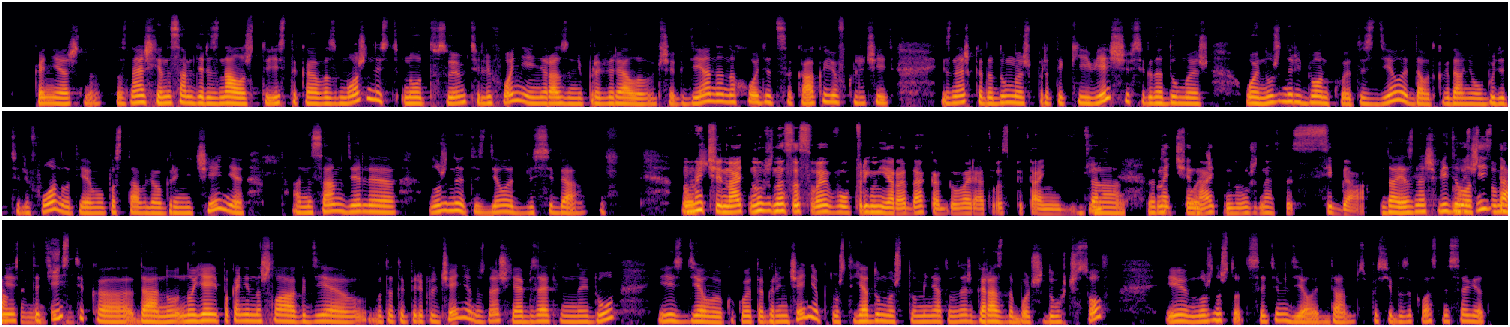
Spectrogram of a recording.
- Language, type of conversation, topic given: Russian, advice, Как перестать сравнивать своё материальное положение с материальным положением других людей?
- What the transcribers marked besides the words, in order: tapping; chuckle; laughing while speaking: "со своего примера"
